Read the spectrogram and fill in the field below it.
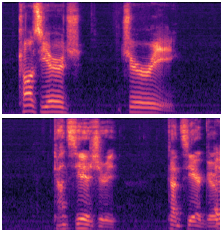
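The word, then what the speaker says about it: Conciergerie: yeah it's a lot funny to call it country agree and it's concierge jury concierge concierge and it's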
